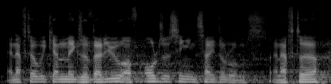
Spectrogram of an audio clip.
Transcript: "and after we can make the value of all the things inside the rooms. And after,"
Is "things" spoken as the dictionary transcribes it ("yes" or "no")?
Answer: no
